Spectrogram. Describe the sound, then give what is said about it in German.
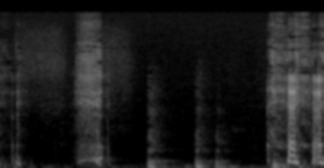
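A person coughs in several harsh, irregular bursts after choking while speaking, with short gaps between the fits and no talking. “Es muss eine große Summe gewesen sein, mein Freund, dass er sich da gleich verschluckt.”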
